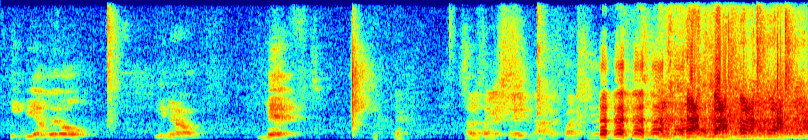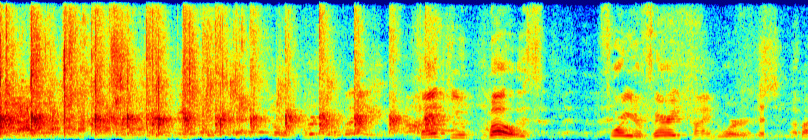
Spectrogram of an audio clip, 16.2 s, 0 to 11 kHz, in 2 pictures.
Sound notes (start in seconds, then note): 6.0 audience laughing; 6.4 audience applauds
